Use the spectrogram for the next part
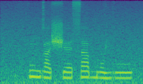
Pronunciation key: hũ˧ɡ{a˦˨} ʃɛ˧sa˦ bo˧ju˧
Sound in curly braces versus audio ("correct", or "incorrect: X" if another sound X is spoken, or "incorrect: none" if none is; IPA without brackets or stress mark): incorrect: a˨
